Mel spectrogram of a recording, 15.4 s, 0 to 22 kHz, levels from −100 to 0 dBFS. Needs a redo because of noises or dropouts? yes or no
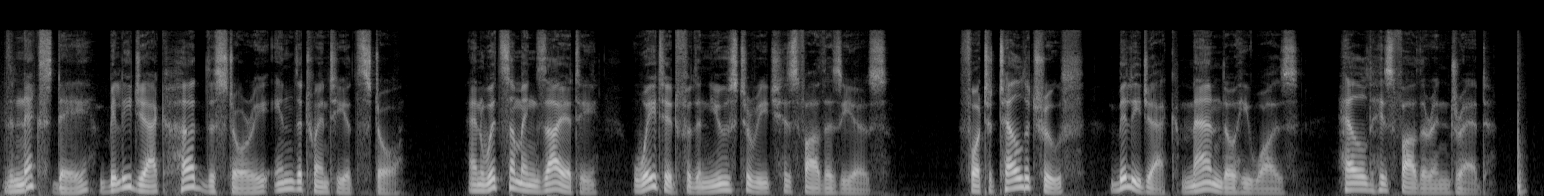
yes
